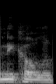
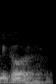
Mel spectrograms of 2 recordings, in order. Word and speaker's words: Nicola: And even though it's an L, they pronounce it like it's an R. So it looks like it's Nicola, but they pronounce it Nicola, like an R, because again, Japanese.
